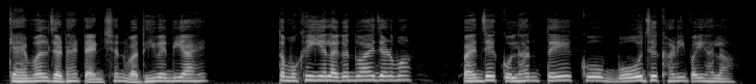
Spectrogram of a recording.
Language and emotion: Sindhi, sad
